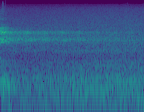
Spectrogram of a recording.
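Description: Steady, even background noise with no words: room noise picked up through the lectern microphone during a pause in speech.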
